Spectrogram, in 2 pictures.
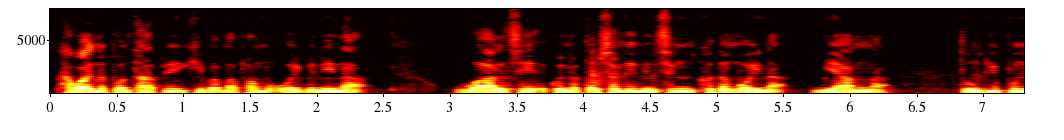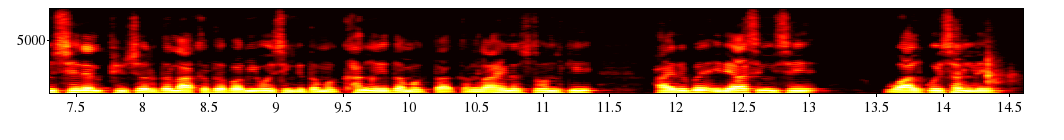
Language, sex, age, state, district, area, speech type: Manipuri, male, 60+, Manipur, Tengnoupal, rural, spontaneous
